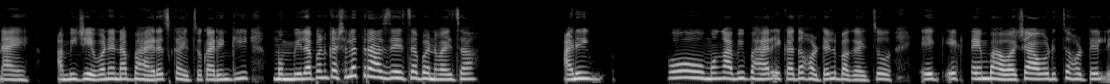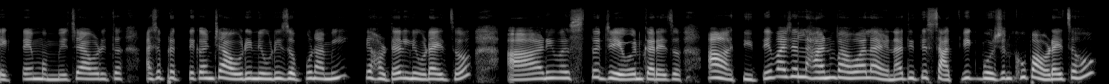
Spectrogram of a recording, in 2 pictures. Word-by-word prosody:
नाही, 220 -2 0 0.3
आम्ही 225 +2 +1
जेवण 240 0 +3
आहे 255 - +3
ना, 250 0 +3
बाहेरच 235 -1 0
खायचो. 220 -4 -3
कारण 225 +1 +2
की 280 +2 0 0.3
मम्मीला 245 +2 +5
पण 315 0 +1
कशाला 335 +4 +2
त्रास 335 -6 +3
द्यायचा 295 -1 +2
बनवायचा. 240 0 +1 0.9
आणि 260 +4 +5 0.8
हो, 305 0 +3
मग 270 +1 +2
आम्ही 275 0 +2
बाहेर 250 -2 +1
एखादं 265 -1 -1
हॉटेल 250 0 -1
बघायचो, 220 +1 -1 0.3
एक 245 -1 0
एक 260 - -8
टाईम 265 0 +4
भावाच्या 235 0 +3
आवडीचं 250 +3 -1
हॉटेल, 250 +1 -2
एक 225 -2 -3
टाईम 250 +1 -1
मम्मीच्या 225 +2 -2
आवडीचं, 250 0 -3 0.3
असं 300 +4 -4
प्रत्येकांच्या 285 +2 -1
आवडी-निवडी 260 +1 +2
जपून 265 +2 -1
आम्ही 260 +2 +1 0.3
ते 305 - -2
हॉटेल 260 +1 -1
निवडायचो 250 - 0 0.4
आणि 250 +6 0
मस्त 290 +2 -5
जेवण 245 -3 +2
करायचो. 240 -2 0 0.3
हां, 300 -5 +5
तिथे 235 +4 -3
माझ्या 360 +2 0
लहान 305 -2 +2
भावाला 300 -1 +1
आहे 240 -5 0
ना, 235 +3 0
तिथे 290 +2 -3
सात्विक 260 +2 -3
भोजन 275 0 +1
खूप 330 +2 -1
आवडायचं 245 +1 +1
हो. 400 +11 -3
255 Hz, 155 wpm, -21 LUFS, 240-285 Hz, 0.9 s, मम्मीला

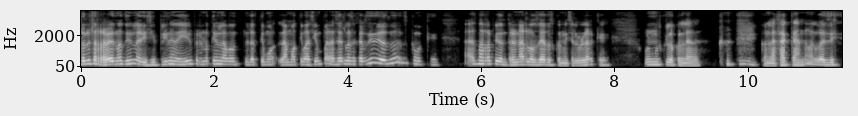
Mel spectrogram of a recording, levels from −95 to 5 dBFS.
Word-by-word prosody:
tal 170 - +5
vez 190 - +2
al 185 - +7
revés, 155 +2 +7
¿no? 175 +2 +1
Tienen 180 +3 0
la 185 - +3
disciplina 135 +5 -1
de 150 -2 0
ir, 165 +3 +1
pero 180 -3 -5
no 160 +1 -5
tienen 180 0 0
la 160 - +1
la - - -3
mo 155 - -14
latimo 145 0 -4
la 135 - 0
motivación 145 +3 -2
para 160 - -1
hacer 160 +1 0
los 175 -1 0
ejercicios, 190 +5 +2
¿no? 235 +5 -2
Es 235 - -10
como 170 -7 -7
que, 140 -3 -15 0.4
ah, - - -6
es 175 - -3
más 180 -1 +3
rápido 175 -2 +2
entrenar 140 0 +1
los 140 -3 +2
dedos 135 -2 +3
con 120 -2 -4
mi 110 - -3
celular 125 +6 -1
que 120 -3 -8 0.5
un 140 0 -2
músculo 145 -3 0
con 120 -2 0
la 110 +1 -2 0.8
con 110 - -4
la 105 -1 +1
jaca, 130 -1 +2
¿no? 130 - -3
Algo - - +2
así. 130 -1 +2
145 Hz, 250 wpm, -21 LUFS, 130-170 Hz, 0.8 s, al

